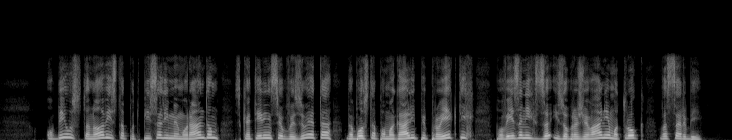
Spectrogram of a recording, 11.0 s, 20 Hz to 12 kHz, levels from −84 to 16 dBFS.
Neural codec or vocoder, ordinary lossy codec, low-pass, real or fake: none; none; 7.2 kHz; real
